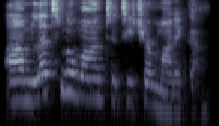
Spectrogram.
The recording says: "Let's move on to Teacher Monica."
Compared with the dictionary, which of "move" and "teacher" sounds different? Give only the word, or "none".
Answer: none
